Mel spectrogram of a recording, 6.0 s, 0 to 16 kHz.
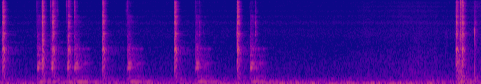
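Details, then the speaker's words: Steering wheel and horn button from a Grant GT kit on a 1965-1970 Chevy/GMC C10 truck: pressing the button makes contact, giving sharp dry clicks in uneven bursts with no horn note behind them; horn relay clicking. "So you see it's holding it away. When we push it, you can hear it making contact."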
